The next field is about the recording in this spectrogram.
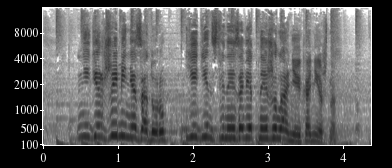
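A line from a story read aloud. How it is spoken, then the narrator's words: Shouting. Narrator (Russian): Кирстен закричала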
